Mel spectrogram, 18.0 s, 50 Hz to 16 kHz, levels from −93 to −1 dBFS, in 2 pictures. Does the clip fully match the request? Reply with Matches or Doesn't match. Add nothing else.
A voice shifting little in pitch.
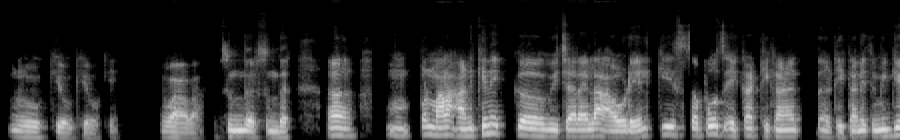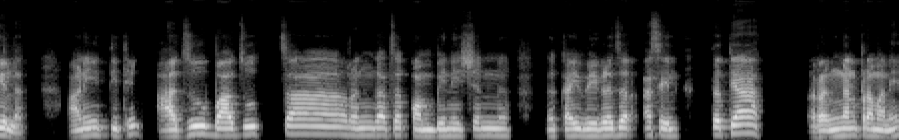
Doesn't match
